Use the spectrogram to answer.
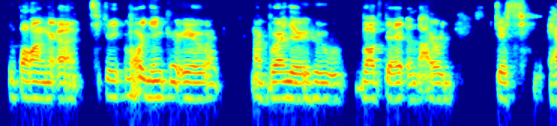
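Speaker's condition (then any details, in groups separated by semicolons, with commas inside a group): Cerebral palsy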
